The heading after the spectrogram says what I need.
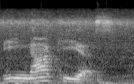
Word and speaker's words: Enochius: It is Enochius. It is derived from Enoch, from the Bible, who was taken up in a chariot of fire by God before he died.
